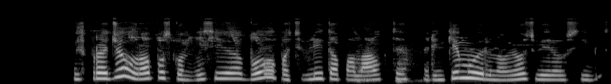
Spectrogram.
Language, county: Lithuanian, Marijampolė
